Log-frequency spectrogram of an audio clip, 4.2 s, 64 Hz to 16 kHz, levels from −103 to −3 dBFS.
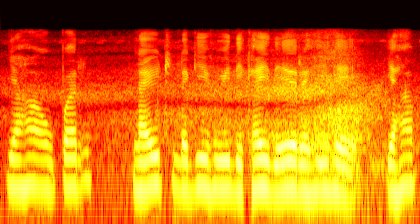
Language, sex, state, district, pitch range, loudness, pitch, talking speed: Hindi, male, Uttar Pradesh, Lalitpur, 145-160 Hz, -17 LUFS, 155 Hz, 170 wpm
